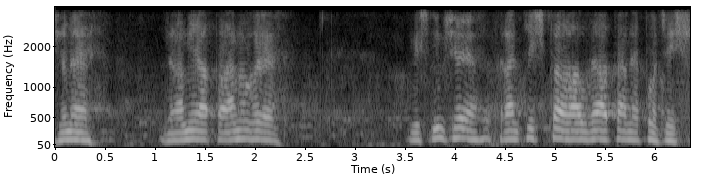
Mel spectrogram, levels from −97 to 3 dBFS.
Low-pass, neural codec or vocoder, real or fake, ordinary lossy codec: 3.6 kHz; codec, 16 kHz, 2 kbps, FreqCodec, smaller model; fake; MP3, 32 kbps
